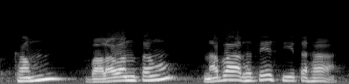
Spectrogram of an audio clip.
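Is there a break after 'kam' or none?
break. There is a break after 'kam'.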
